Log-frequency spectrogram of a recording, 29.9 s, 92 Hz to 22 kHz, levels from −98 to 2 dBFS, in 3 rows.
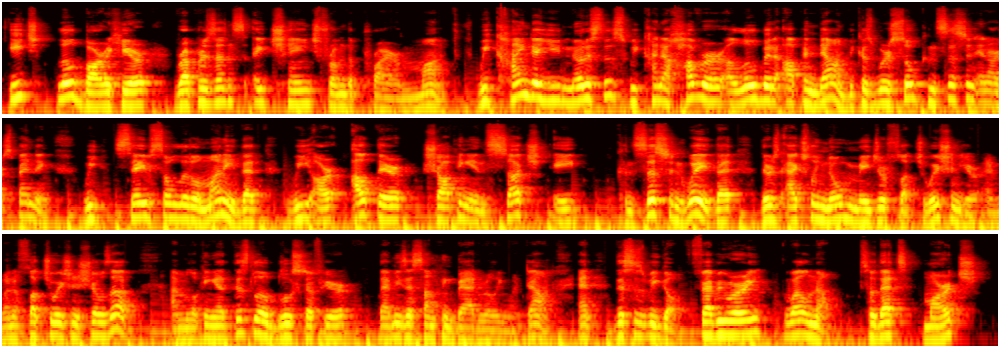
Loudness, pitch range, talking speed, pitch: -25 LUFS, 120-160 Hz, 180 wpm, 135 Hz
